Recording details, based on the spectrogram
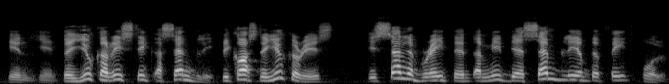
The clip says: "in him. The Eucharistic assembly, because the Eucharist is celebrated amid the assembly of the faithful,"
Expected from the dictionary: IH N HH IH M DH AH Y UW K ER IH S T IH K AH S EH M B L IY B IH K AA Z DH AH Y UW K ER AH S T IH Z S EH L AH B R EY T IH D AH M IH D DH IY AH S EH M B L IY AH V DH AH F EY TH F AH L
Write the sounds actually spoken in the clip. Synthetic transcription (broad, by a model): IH N HH IH M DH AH Y UW K ER IH S T IH K AH S EH M B L IY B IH K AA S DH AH Y UW K ER AH S T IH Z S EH L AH B R EY T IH D AH M IH D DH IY AH S EH M B L IY AH V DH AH F EY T F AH L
